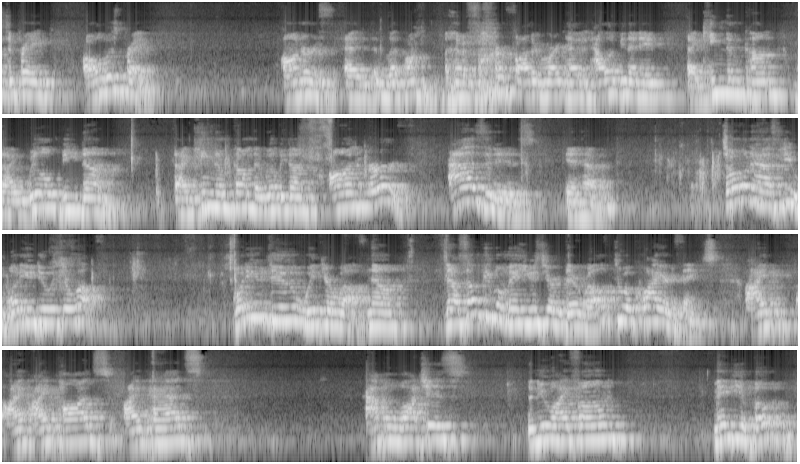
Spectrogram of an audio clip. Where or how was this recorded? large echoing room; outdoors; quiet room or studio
large echoing room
